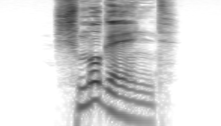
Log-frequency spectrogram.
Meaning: present participle of schmuggeln
- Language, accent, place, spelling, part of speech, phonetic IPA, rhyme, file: German, Germany, Berlin, schmuggelnd, verb, [ˈʃmʊɡl̩nt], -ʊɡl̩nt, De-schmuggelnd.ogg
